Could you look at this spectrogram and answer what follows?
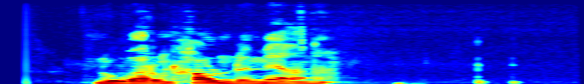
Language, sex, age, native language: Icelandic, male, 40-49, Icelandic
